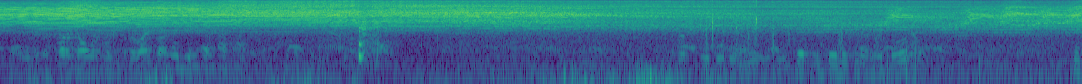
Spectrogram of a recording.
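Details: Mating chorus of insects at Wat Phrathat Doi Suthep on a mountain in Chiang Mai, northern Thailand, females calling males: continuous piercing high-pitched shrilling with a pulsing texture, while a man talks loudly over it.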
